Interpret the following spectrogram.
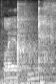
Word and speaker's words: plantain: side order of fried plantains, which is my favorite. Plantains. You're supposed to say it like mountain. Plantains. Mountain plantain. I like fried plantains with my chilaquiles.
